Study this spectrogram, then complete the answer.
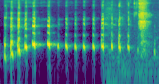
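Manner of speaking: high snorting wheeze laugh; helpless wheezy cackle; wheezing laugh. Real, not acted. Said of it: "snorting and wheezing".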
